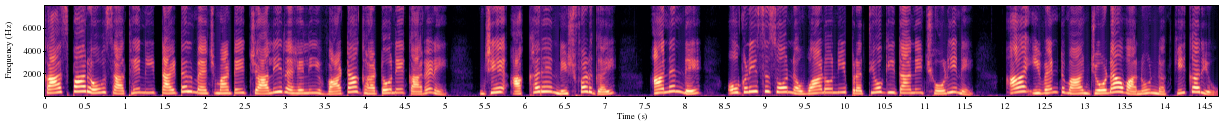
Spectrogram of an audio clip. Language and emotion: Gujarati, neutral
